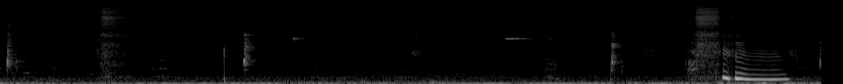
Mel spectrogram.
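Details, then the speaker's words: Several soft, brief hiccups at irregular intervals from a 1-week-old newborn girl in a quiet room, ending with a short whimper; newborn hiccups. "Whoa. Hiccups. Just like when you were in my belly."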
